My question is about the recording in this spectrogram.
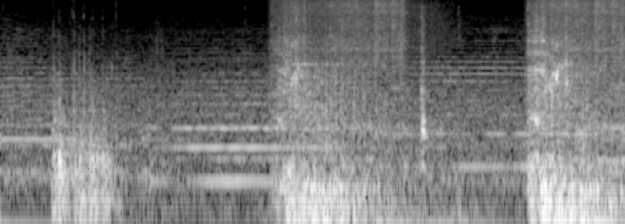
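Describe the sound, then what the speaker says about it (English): A boat engine cranking and revving in the video game Detroit: Become Human, with loud rumbling bursts that surge, drop back and surge again over a steady low drone. "Let's get that engine going."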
